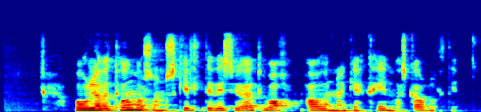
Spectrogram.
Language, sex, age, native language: Icelandic, female, 40-49, Icelandic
